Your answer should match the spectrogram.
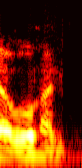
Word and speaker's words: Wuhan: Yeah, Wuhan.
